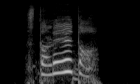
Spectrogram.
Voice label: "ストレート", kawaii voice; ASMR; 色々なワンショット

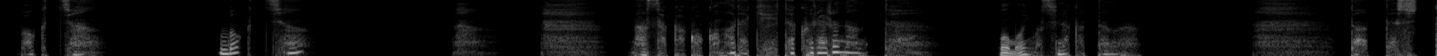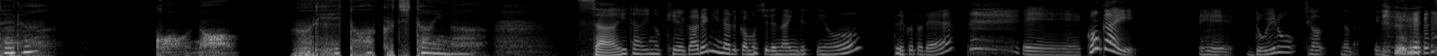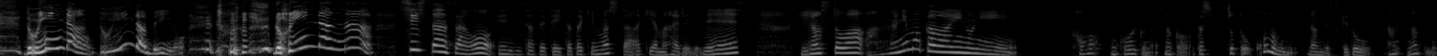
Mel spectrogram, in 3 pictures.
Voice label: フリートーク, ASMR; 効果音なし; 視聴後推奨

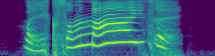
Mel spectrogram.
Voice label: メイクサムノイズ, kawaii voice; 音ゲー

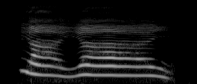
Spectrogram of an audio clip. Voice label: "やいやーい", kawaii voice; 1200 kawaii voice!!; 色々なワンショット

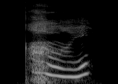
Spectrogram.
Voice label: 「かわいい」, kawaii voice; 1200 kawaii voice!!; 色々なワンショット

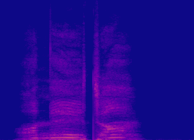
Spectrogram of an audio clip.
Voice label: お姉ちゃん, kawaii voice; ASMR; 二人称

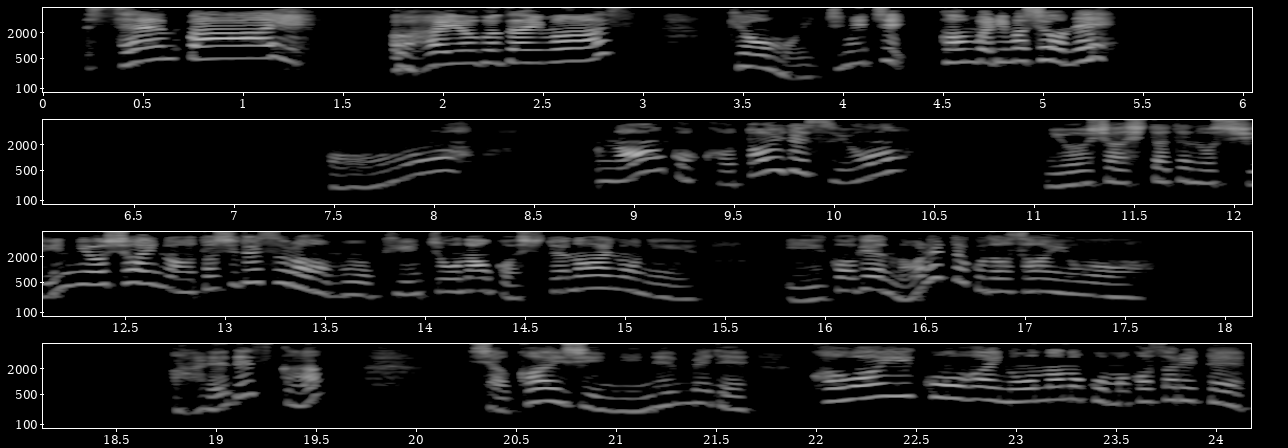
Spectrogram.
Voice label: ボイスオンリー, ASMR; 後輩ちゃんに耳が弱いのがばれる

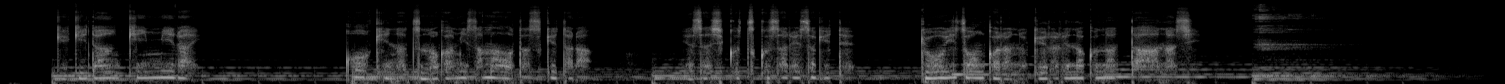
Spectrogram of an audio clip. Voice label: タイトルコール; 高貴なツノガミ様を助けたら優しく尽くされすぎて共依存から抜けられなくなった話

